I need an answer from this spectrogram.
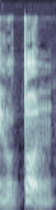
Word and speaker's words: automne: j'écrit c'est mne c'est c'est pas l'automne non c'est l'automne et bien M na pas prononcé dans mot ça donc c'est l'automne en nouveau printemps pas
